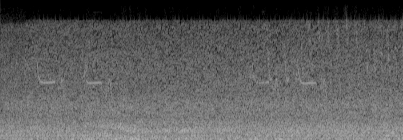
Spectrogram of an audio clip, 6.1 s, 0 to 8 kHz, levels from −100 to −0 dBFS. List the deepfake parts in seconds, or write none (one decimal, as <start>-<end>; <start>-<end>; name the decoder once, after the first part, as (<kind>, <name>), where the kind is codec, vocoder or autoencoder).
none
